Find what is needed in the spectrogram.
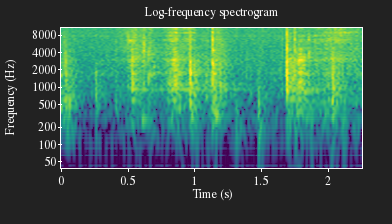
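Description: Handling noise from a folding bicycle being packed: a run of irregular clicks and light knocks as a crush-protector tube is pushed through the folded bike's wheels and frame and seated in its lower piece.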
